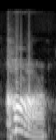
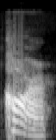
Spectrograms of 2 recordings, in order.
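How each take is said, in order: First: The final r is dropped, not pronounced. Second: The final r is clearly pronounced. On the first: This is the British way of saying it. "تلاقي البريطاني يقول لك car ... دي كلمات بتخفي حرف الR" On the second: This is the American way of saying it. "لأ ده إحنا هنأكد على الR، فيبقى car"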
